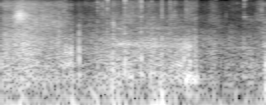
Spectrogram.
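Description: A fabric backpack being handled: rustling and soft scraping as a pocket is opened.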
